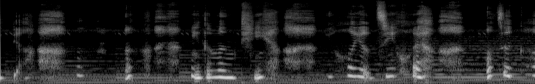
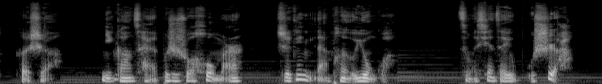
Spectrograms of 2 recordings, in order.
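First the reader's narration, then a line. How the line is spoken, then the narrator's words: Suspicious muttering. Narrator (Chinese): 满腹狐疑的老柯 嘀咕着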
